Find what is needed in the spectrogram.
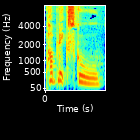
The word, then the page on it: public school: British English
